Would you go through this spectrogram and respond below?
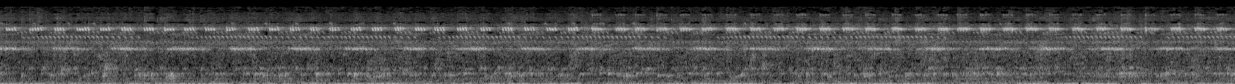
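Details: Cricket, called jangkik, sound played to drive off rats, as a sleep aid and for training songbirds; several layered, steady high-pitched chirping trains pulse rapidly and continuously at a few pitches, dense and unbroken throughout.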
